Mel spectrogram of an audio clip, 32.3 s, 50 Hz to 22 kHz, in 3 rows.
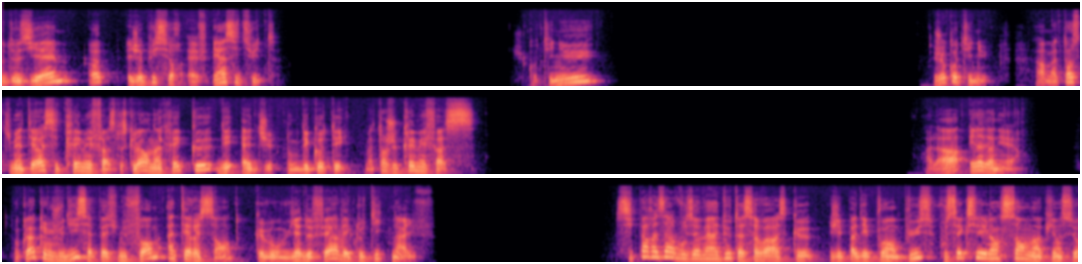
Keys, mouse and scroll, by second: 0.1 shift+click, 2.5 click, 3.6 shift+click, 6.3 click, 7.9 shift+click, 9.2 f, 10.5 shift+click, 11.3 shift+click, 15.6 click, 16.9 shift+click, 17.8 shift+click, 18.9 click, 20.9 click, 21.9 shift+click, 22.8 shift+click, 25.9 Tab, 30.1 a.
